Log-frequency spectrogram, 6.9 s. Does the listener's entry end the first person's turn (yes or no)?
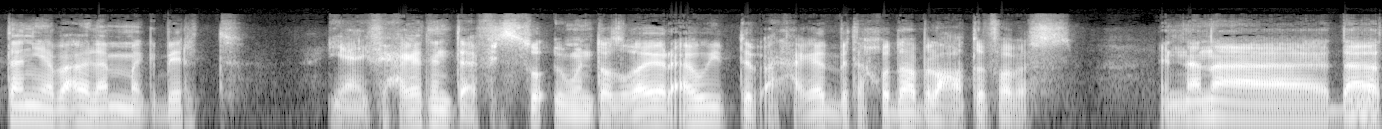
no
